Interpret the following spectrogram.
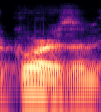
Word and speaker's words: agorism: is agora or agoraism because it comes from the greek term agora which just means you know marketplace but with that being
